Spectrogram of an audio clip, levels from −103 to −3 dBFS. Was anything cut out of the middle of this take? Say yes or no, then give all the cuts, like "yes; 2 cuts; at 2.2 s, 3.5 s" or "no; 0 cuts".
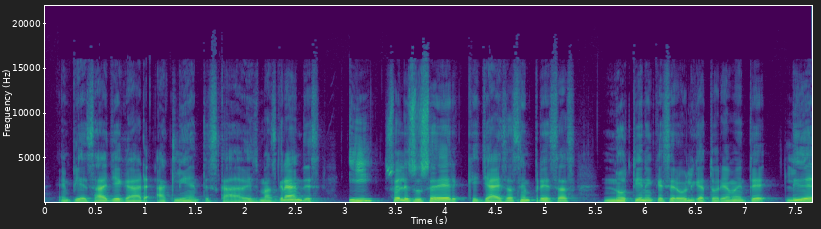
yes; 1 cut; at 2.9 s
